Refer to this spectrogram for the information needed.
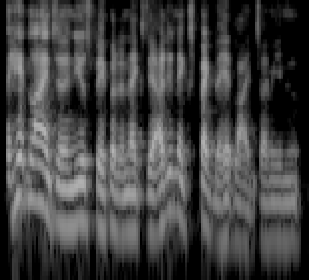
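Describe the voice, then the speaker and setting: A man in his forties from Singapore, a guest on an interview show, telling his story in a relaxed, steady way with many ums. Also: medium pitch, quick pace. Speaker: guest entrepreneur.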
